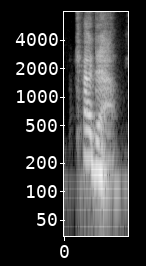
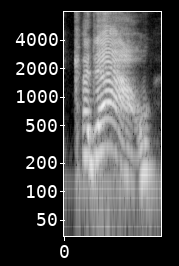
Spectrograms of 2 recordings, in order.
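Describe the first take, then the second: First: Said in the usual way. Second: Kadow punched louder and higher; loud sound effect. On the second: Shown as a demonstration. Narrator settles on the sound effect, louder Kadow!. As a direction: belt out Kadow!.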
